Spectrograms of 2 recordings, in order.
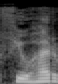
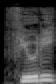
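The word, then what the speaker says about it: Führer: की यात्रा के बाद जिसका शीर्षक फूहर ब्रूनो आमतौर पर फ्यूरी के रूप में गलत उच्चारण करता है ब्रूनो के पिता राल्फ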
